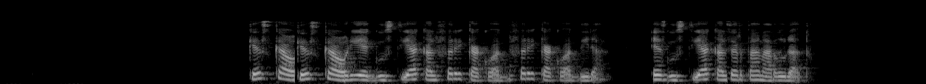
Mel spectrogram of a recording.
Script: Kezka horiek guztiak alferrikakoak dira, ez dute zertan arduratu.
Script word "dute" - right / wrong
wrong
